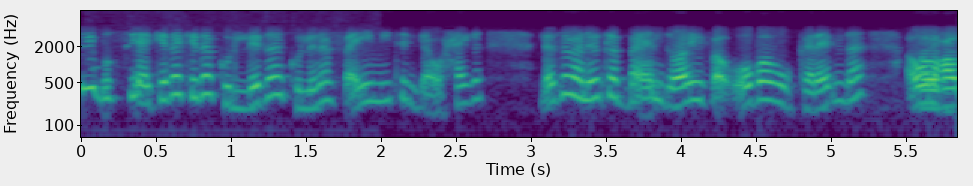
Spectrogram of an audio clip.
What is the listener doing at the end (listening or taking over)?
listening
